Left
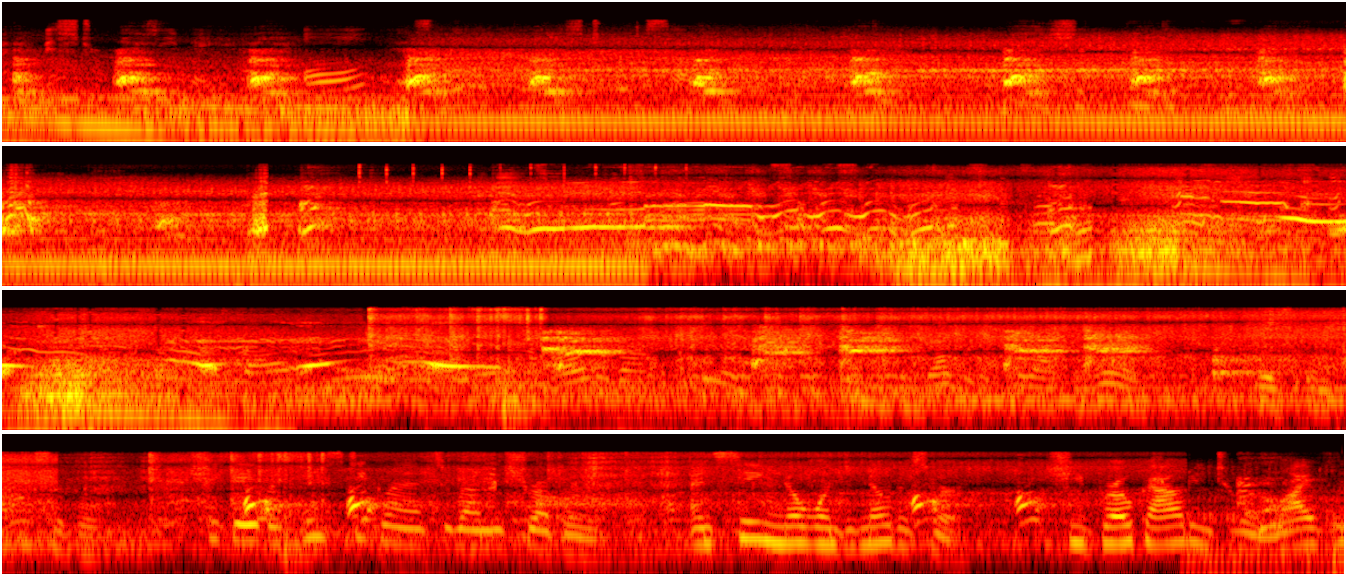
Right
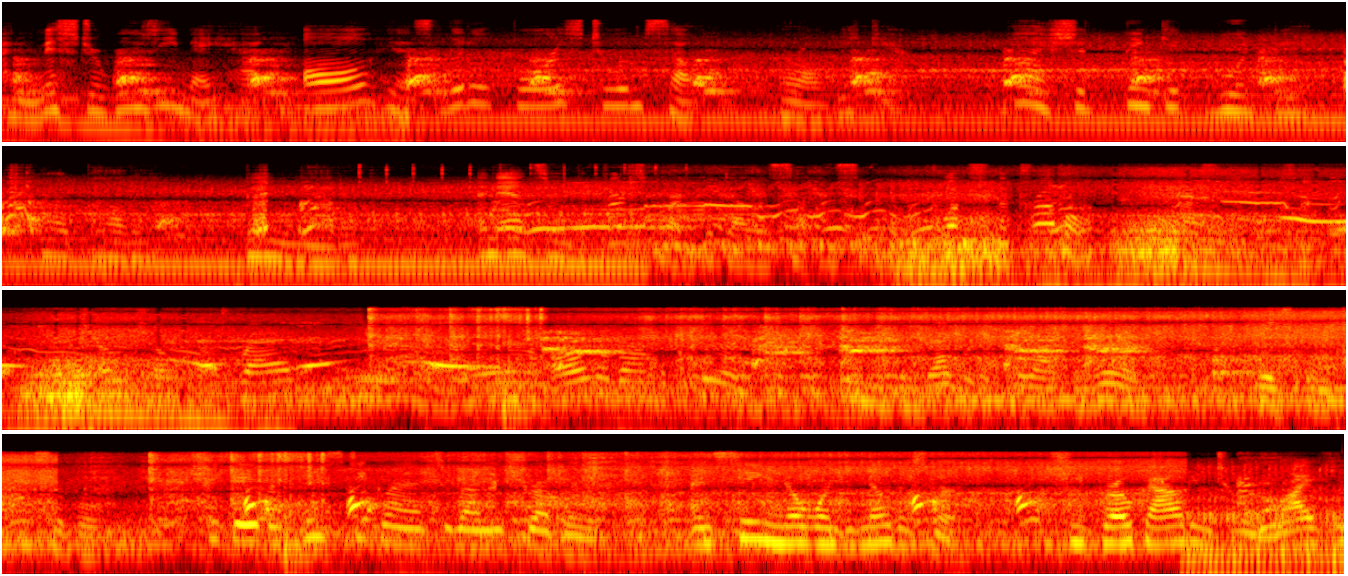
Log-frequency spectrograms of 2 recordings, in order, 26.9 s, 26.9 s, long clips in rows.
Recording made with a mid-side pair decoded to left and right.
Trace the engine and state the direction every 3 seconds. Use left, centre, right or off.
left, left, left, left, centre, centre, right, right, right.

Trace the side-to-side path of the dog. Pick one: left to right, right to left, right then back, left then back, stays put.
left to right.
